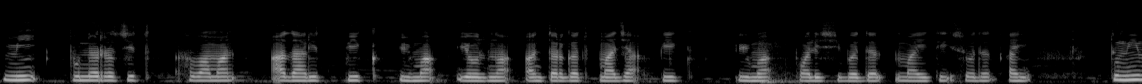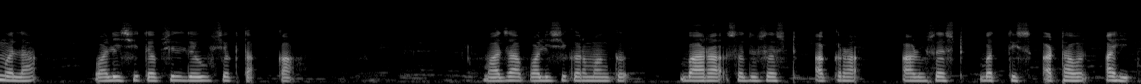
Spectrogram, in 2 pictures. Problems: none marked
